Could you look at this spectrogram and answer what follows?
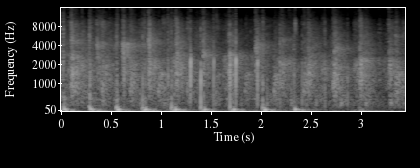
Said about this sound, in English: Round of applause for everyone who did today. Thank you.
